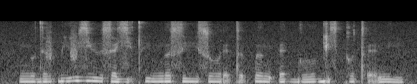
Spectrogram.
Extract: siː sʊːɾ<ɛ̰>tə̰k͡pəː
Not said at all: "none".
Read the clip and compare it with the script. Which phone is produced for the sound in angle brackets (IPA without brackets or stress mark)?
ɛ̰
